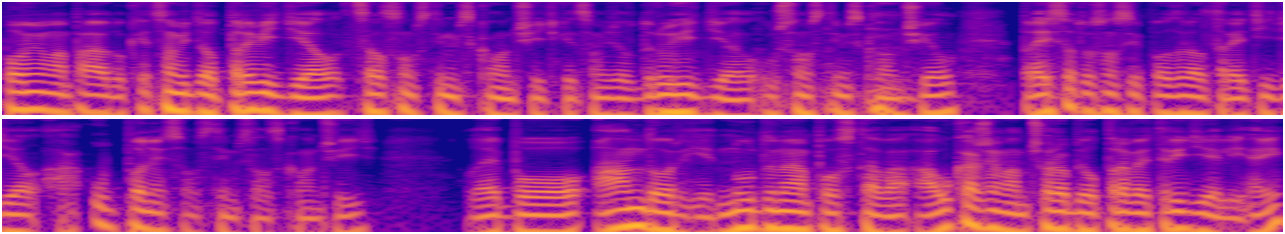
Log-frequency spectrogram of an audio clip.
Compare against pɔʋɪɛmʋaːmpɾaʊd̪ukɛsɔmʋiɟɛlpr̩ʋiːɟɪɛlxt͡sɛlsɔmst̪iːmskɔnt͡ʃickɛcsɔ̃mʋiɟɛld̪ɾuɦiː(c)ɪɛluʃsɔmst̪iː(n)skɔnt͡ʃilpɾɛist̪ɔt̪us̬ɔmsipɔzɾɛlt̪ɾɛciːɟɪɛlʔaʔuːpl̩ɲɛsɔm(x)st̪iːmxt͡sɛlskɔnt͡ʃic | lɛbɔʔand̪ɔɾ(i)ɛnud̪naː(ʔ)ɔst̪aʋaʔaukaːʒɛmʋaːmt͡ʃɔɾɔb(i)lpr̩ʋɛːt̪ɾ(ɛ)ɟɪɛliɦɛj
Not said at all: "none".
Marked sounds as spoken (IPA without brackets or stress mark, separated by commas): ɟ, m, x, j, p, i, i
